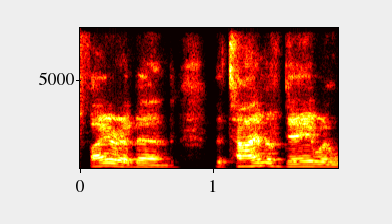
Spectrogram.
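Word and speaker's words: Feierabend: uh name but yeah oh it says on here pronounced fire abandoned i didn't even read that right on the label it says pronounce firebend the time of day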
